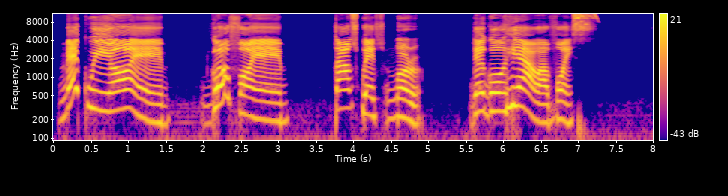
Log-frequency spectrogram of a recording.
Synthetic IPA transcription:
mekwiɔɛm | ɡofɔɛm | tãʊ̃nskwɛtumɔɾo | deɡoɦiawavɔɪs

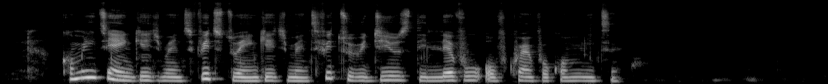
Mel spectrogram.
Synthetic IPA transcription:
kʰɔmjunitiɛ̃ŋɡed͡ʒmɛ̃ntfidtuɛ̃ŋɡed͡ʒmɛ̃ntfid̚tʰːuɹidjusðəlɛvəlɔv̥kʰɹãɪ̃mfɔkʰɔmjunitʰi

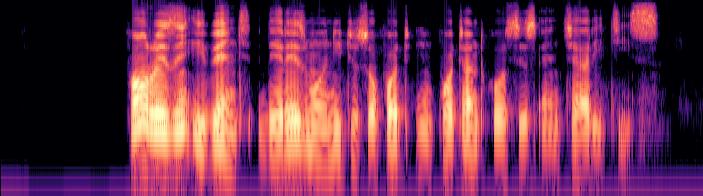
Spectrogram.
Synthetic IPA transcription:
fɔ̃nɹezĩŋʔivɛ̃ntdɛɹɛzmɔnitusapʰɔtĩmpʰɔtãntkʰɔsisɛ̰̃nt͡ʃɛɹitʰḭs

